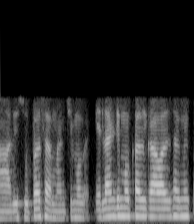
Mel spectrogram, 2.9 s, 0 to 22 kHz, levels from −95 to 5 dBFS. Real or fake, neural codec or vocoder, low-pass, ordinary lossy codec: real; none; 3.6 kHz; none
